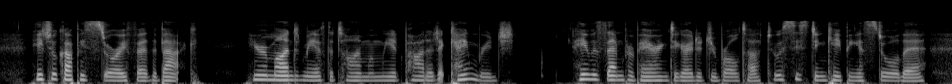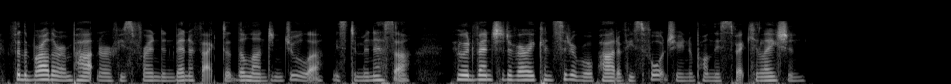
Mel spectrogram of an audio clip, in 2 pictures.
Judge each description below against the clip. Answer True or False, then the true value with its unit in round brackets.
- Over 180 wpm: True (195 wpm)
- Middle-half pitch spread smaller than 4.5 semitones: True (2.8 semitones)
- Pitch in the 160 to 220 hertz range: True (185 Hz)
